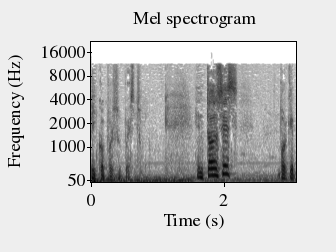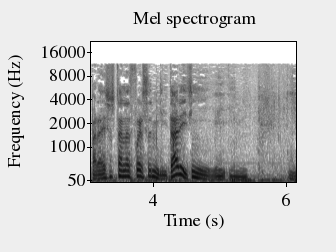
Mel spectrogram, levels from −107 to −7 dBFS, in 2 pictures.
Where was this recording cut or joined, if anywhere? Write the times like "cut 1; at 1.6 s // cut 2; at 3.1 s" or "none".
cut 1; at 1.5 s // cut 2; at 2.8 s // cut 3; at 4.6 s

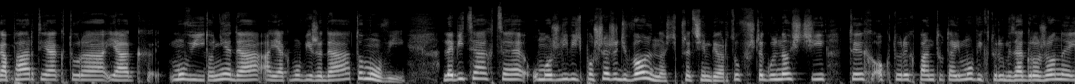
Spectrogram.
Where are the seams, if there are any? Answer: cut 1; at 2.0 s // cut 2; at 4.4 s

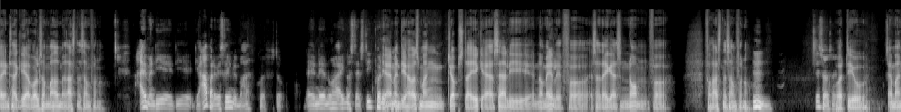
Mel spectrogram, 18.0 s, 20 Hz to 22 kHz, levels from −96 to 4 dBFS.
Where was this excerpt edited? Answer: none

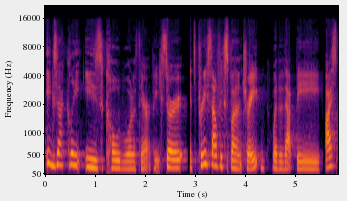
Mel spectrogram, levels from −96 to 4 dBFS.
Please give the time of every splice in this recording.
cut 1; at 4.4 s

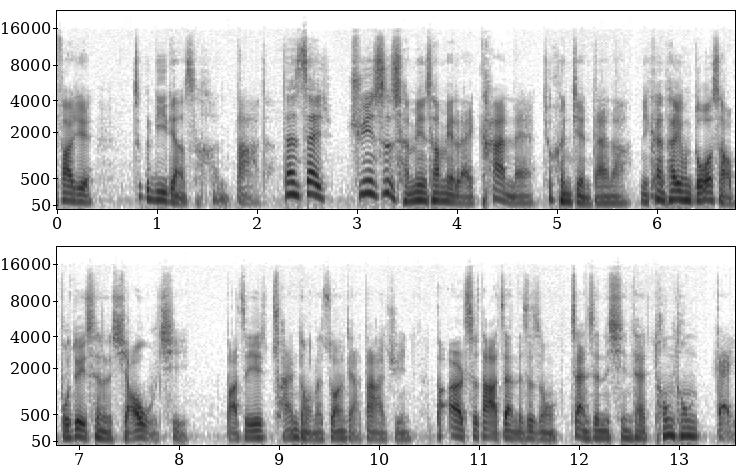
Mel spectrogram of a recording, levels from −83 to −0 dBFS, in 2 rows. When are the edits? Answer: none

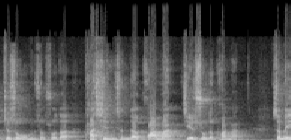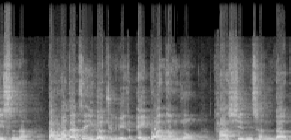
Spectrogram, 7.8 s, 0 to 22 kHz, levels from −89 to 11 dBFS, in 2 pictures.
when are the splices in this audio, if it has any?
cut 1; at 4.5 s

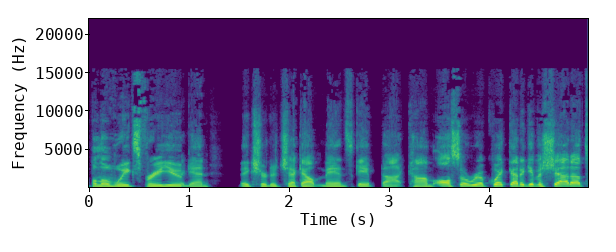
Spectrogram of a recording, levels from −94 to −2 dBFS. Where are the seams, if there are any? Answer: cut 1; at 0.9 s

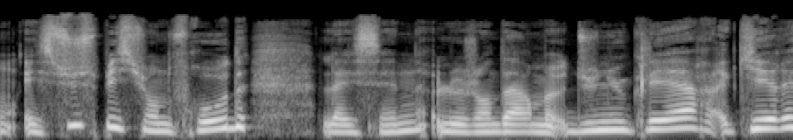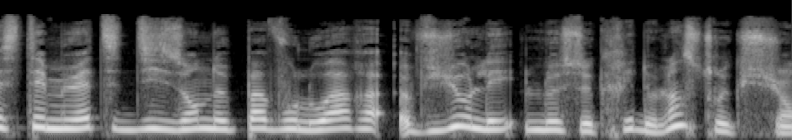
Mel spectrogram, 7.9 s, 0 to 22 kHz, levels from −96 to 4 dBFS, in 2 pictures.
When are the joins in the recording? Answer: none

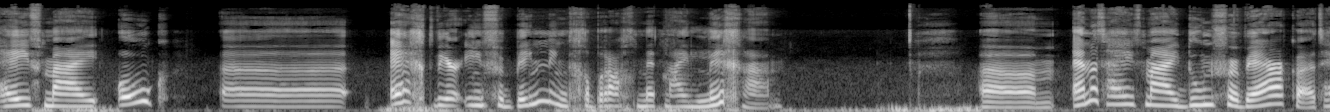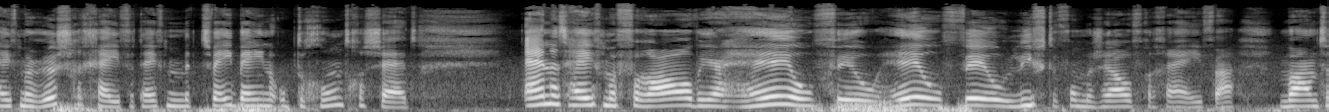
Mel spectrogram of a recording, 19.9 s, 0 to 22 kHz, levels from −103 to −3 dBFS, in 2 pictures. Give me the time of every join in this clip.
none

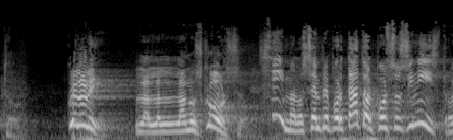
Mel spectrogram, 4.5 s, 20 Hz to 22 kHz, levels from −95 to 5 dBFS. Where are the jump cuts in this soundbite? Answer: cut 1; at 1.4 s

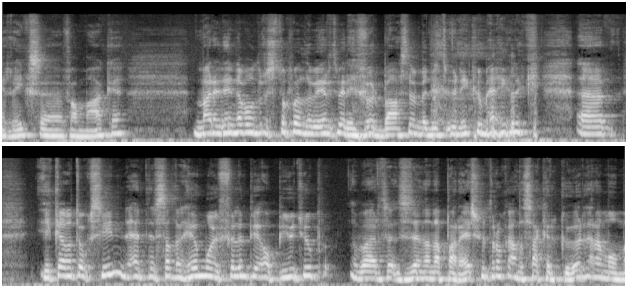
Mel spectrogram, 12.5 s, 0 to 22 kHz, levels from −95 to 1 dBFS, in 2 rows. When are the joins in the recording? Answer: none

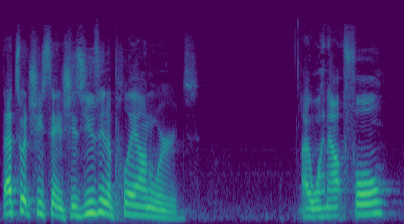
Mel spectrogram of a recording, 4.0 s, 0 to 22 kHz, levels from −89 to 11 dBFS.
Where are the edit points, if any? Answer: none

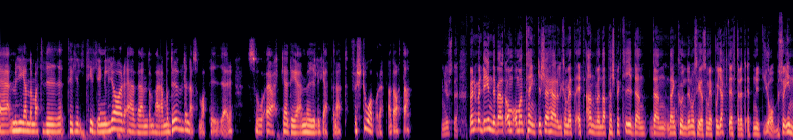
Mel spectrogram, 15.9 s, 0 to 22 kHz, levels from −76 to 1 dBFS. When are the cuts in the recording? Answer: none

